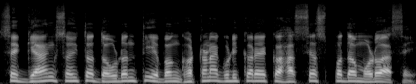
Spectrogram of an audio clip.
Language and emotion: Odia, neutral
